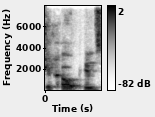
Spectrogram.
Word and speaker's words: Jacobian: But it looks like it's pronounced Jacobian, so that's what I've just been doing.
